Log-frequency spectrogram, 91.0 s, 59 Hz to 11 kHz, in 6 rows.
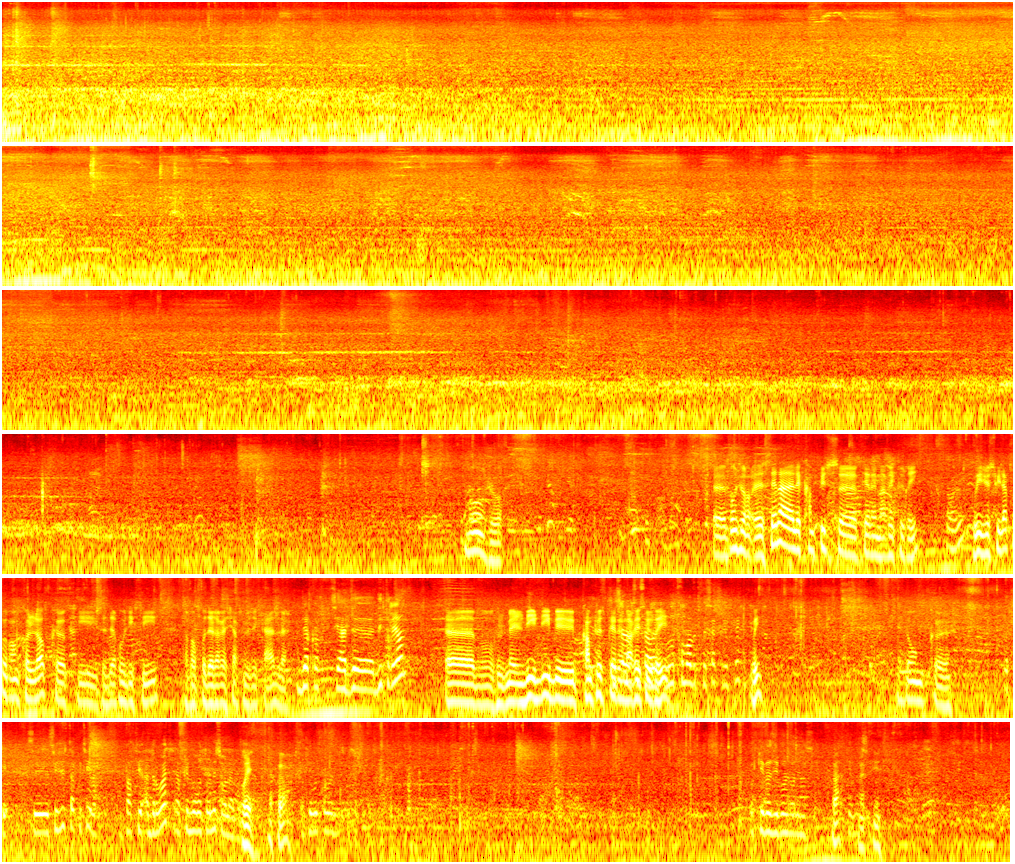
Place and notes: "Friday morning metro and soundwalk in Paris in the time of COVID19": Soundwalk
Friday, October 16th 2020: Paris is scarlett zone for COVID-19 pandemic.
One way trip walking from Airbnb flat to the metro 7 from Stalingrad to Jussieu and short walking to Sorbonne Campus for Rencontres nationales recherches en musique
Start at 8:46 p.m. end at 10:33 p.m. duration 46’37”
As binaural recording is suggested headphones listening.
Path is associated with synchronized GPS track recorded in the (kmz, kml, gpx) files downloadable here:
For same set of recording go to:
Loc=51267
